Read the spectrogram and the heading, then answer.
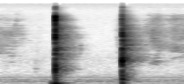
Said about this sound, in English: Now slap them. You heard me. Slap your testicles.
